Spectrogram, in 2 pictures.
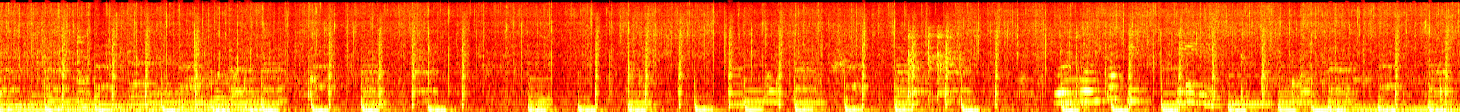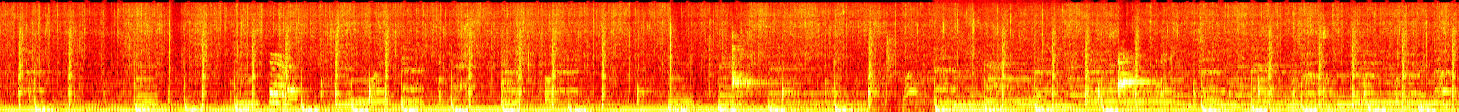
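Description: Chopped onion and ginger-garlic paste sizzling in hot oil in a nonstick pan, stirred and scraped continuously with a wooden spatula.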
